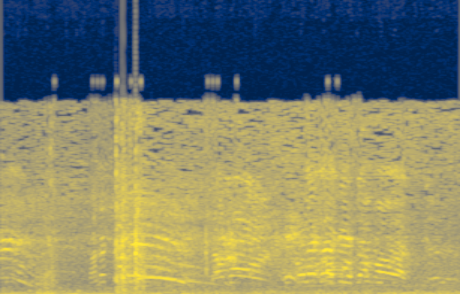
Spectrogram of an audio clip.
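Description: A person's voice, with pitch rising and falling, over a steady low vehicle rumble. There is one sharp knock about one and a half seconds in.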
